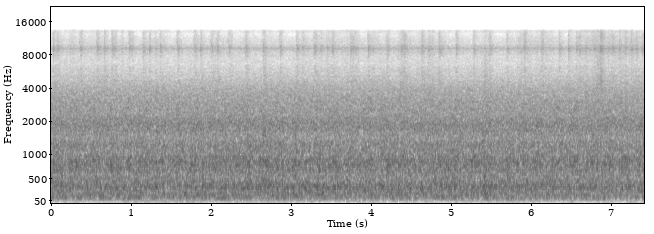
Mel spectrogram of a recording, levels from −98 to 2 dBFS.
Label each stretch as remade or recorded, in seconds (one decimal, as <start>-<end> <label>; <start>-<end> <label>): 0.0-3.3 recorded; 3.3-5.3 remade; 5.3-7.4 recorded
